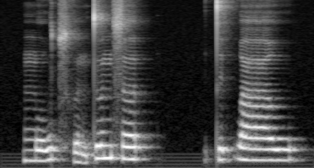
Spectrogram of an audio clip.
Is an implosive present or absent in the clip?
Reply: absent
